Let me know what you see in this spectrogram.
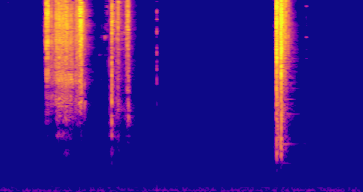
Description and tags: Charging and shooting with an old german Werra camera.
camera, fotografia, mechanic, old, photo, photography, shutter, slr, werra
